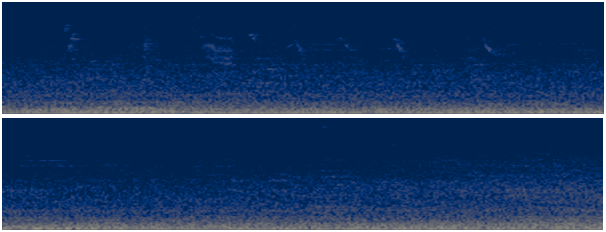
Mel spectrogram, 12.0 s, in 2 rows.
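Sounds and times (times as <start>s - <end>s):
small birds chirping: 0.5s - 1.0s, 1.8s - 5.2s.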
